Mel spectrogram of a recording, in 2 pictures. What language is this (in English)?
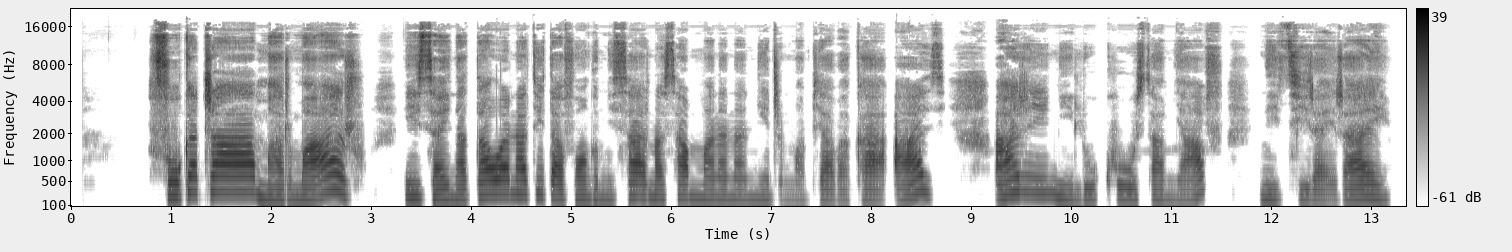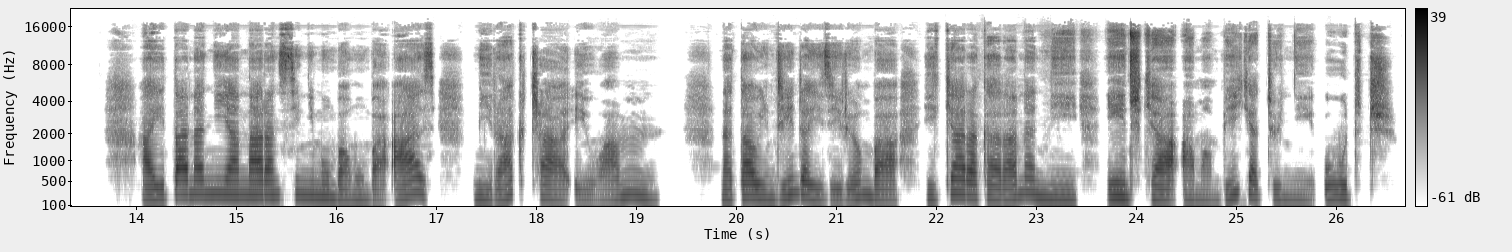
Malagasy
